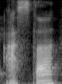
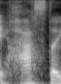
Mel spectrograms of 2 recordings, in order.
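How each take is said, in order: First: Hasta said as "asta"; silent H. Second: Hasta with the H sounded; H pronounced. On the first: Spanish speaker showing viewers the right way, hasta with silent H. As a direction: drop the H of hasta, starting on the vowel. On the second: Spanish speaker showing viewers the wrong way, hasta with H sounded. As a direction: say hasta with an audible H at the start. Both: Shown as a demonstration. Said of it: "you don't say the H".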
